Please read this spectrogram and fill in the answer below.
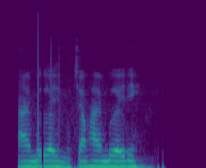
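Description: Only speech: a man talking for about a second and a half, then cutting off suddenly.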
